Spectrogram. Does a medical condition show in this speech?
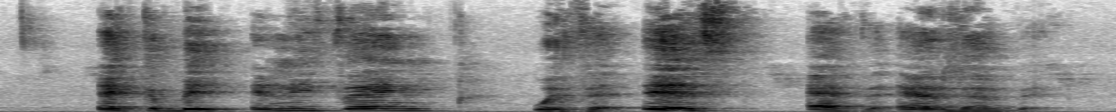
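Yes: ataxia; type seven, cerebellar, long-term, no cure; progressed over time.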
